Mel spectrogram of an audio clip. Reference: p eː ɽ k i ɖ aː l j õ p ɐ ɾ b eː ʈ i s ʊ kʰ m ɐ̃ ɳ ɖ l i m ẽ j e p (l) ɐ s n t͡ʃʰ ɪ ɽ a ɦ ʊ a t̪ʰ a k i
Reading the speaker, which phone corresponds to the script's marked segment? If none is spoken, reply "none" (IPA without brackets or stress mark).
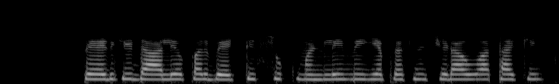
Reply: ɾ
